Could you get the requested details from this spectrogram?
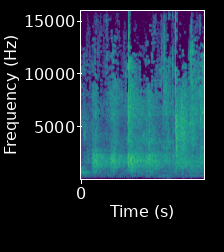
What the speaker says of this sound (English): Let's give them with him a round of applause.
